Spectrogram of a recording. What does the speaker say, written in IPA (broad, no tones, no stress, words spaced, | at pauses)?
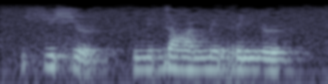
çɪɕə˞ | lʲʊdəʕə mɪrəɲə˞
